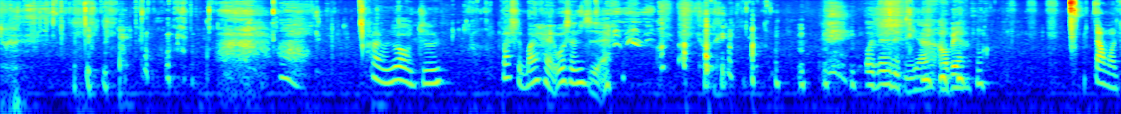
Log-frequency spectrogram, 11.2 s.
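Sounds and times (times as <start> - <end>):
chewing crispy-skinned food: 0.0 - 5.1
laughter: 0.7 - 2.0, 6.0 - 9.9
speech: 3.7 - 6.4, 8.7 - 10.0, 11.0 - 11.2.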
